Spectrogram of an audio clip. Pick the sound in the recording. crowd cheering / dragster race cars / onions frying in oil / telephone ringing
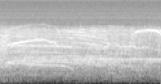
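crowd cheering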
